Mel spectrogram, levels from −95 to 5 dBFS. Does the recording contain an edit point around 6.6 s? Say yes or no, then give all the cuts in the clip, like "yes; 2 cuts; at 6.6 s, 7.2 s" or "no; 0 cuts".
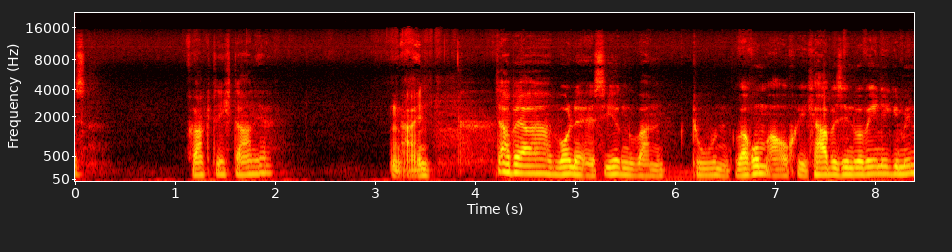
yes; 2 cuts; at 4.2 s, 6.6 s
